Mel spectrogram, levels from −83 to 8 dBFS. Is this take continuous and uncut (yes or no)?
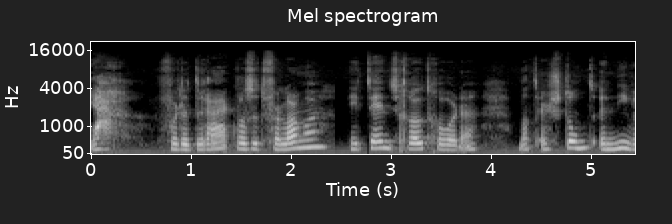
no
